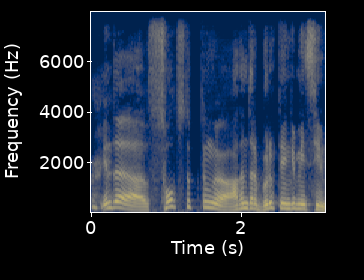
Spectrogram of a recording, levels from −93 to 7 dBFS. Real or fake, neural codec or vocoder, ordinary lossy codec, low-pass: fake; codec, 16 kHz, 2 kbps, X-Codec, WavLM features, trained on Multilingual LibriSpeech; none; none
